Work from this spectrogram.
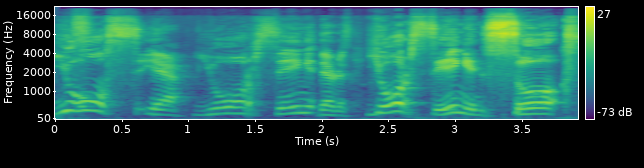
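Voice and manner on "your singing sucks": put-on scary, frightening voice. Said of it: "he's like a Scottish accent".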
